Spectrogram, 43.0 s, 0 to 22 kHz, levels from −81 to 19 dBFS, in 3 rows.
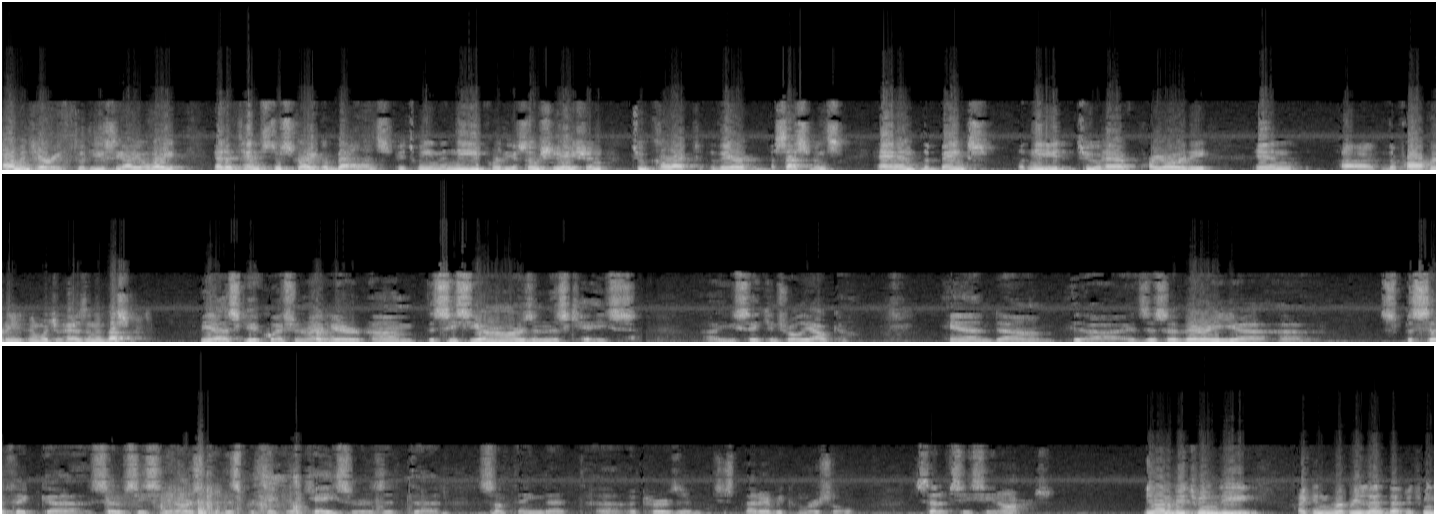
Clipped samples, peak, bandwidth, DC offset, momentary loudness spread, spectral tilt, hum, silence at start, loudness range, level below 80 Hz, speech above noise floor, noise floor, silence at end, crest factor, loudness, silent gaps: under 0.1%; 0 dBFS; 10.5 kHz; under 0.1%; 14 LU; -4.5 dB/octave; none; 0 s; 9 LU; -46 dBFS; 33 dB; -44 dBFS; 0 s; 12 dB; -11 LUFS; none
